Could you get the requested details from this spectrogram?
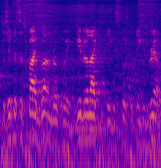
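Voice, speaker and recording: A man hosting a casual interview, laid-back and slangy, and quick to laugh. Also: medium pitch, fairly even intonation. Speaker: podcast host. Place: indoors in the Philippines. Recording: roomy sound with loud background noise.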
